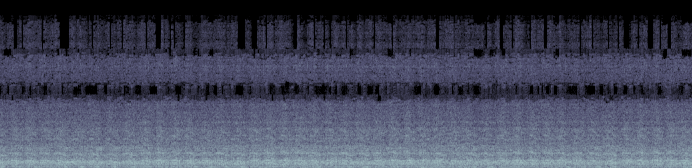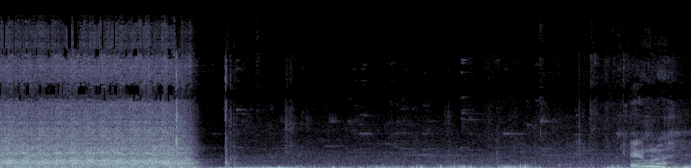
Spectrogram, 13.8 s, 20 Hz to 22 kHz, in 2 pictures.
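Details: 1995 Ford Bronco parked for years, cranked with a fuel pressure gauge showing about 40–48: steady rhythmic starter cranking for about nine seconds that never catches, then stops; cranks but won't fire.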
